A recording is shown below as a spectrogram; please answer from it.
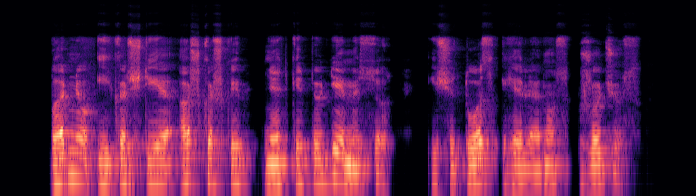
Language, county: Lithuanian, Šiauliai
